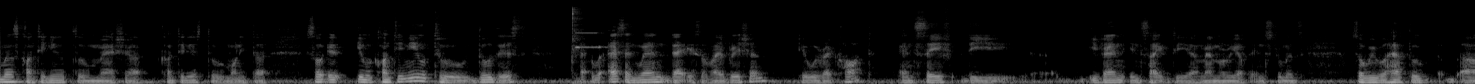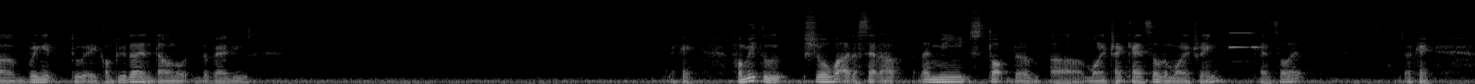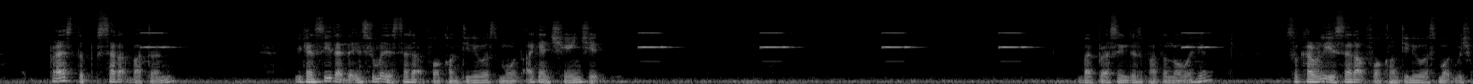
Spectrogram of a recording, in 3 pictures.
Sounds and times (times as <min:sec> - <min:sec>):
Speech: 0:00.0 - 0:17.4, 0:21.4 - 0:27.8, 0:28.8 - 0:29.1, 0:30.0 - 0:31.3, 0:32.4 - 0:35.6, 0:40.3 - 0:41.8, 0:42.4 - 0:44.2
Beep, bleep: 0:05.8 - 0:06.1, 0:27.0 - 0:27.4, 0:30.9 - 0:31.4, 0:35.9 - 0:36.4, 0:37.1 - 0:37.6, 0:38.3 - 0:38.8, 0:39.5 - 0:40.0, 0:41.3 - 0:41.8.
